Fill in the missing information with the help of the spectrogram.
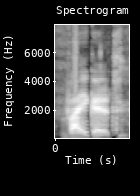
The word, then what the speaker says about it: Waigelt: W-A-I-G-E-L-T. – Weigelt. Also, es tut mir ausgesprochen leid, Herr Weigelt.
